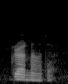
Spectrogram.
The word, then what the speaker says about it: Granada: Granada. You got the pronunciation correct.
